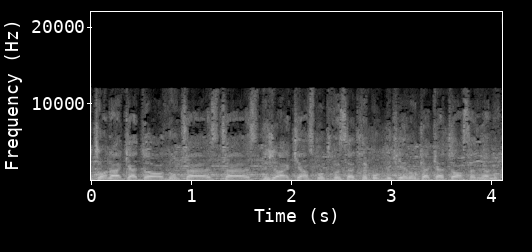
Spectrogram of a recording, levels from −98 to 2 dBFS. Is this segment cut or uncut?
cut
